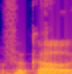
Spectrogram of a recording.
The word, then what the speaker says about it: Foucault: Is his name pronounced Foucault? Foucault, yeah.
